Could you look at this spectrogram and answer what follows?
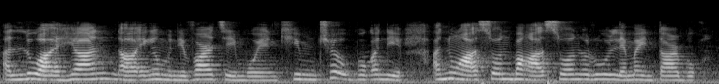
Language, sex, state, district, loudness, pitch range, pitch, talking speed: Mizo, female, Mizoram, Aizawl, -18 LUFS, 205-235 Hz, 220 Hz, 190 wpm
